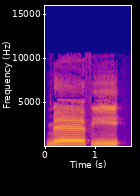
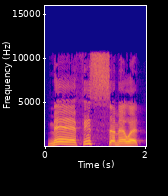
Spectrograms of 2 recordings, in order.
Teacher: وقفت هثبت حرف المد، وصلت يحذف حرف المد لو جه بعد منها همزة وصل. سبح لله ما في السماوات، ادي كده السماوات اولها همزة وصل، خلاص.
